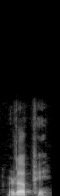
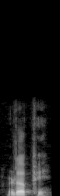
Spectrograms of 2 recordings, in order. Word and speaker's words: raphi: de videos en la que te enseñamos a pronunciar algunas palabras en quechua. Así que nuestra palabra del día por hoy es... Rapi. Rapi. Rapi.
